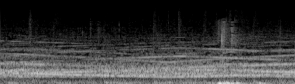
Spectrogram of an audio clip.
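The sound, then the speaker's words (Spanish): Air raid sirens wailing over Tel Aviv, Israel, at night during a missile attack: a loud, steady, drawn-out tone that slowly falls in pitch, with a short low thud near the end. “Las sirenas se han activado en el centro del país y también en la ciudad de Haifa”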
